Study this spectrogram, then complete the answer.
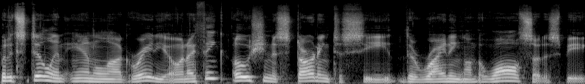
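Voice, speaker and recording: A man with an unremarkable speaking voice keeps to a medium pitch, with ordinary pitch variation and hardly any pauses. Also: moderate pace. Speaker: podcast host. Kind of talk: casual panel discussion about radio gear.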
